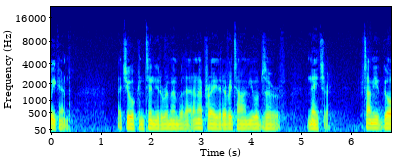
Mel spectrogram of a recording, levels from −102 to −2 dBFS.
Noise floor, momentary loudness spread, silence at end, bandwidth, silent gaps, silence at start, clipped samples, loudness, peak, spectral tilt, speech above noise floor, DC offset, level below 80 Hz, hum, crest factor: -73 dBFS; 12 LU; 0 s; 10.5 kHz; none; 0 s; under 0.1%; -42 LUFS; -24 dBFS; -8 dB/octave; 33 dB; under 0.1%; -62 dBFS; none; 18 dB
